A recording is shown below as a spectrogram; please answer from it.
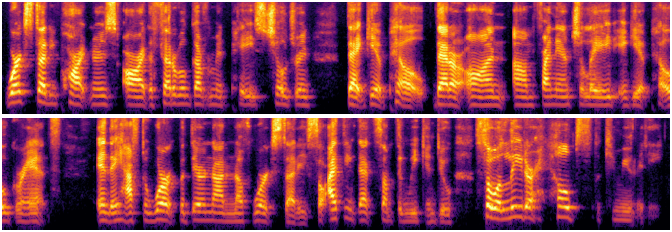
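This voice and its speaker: Earnest gravelly-voiced woman candidate. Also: fairly low pitch, brisk. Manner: earnest, many ums and restarts. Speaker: county commission candidate. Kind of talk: answering interview questions.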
